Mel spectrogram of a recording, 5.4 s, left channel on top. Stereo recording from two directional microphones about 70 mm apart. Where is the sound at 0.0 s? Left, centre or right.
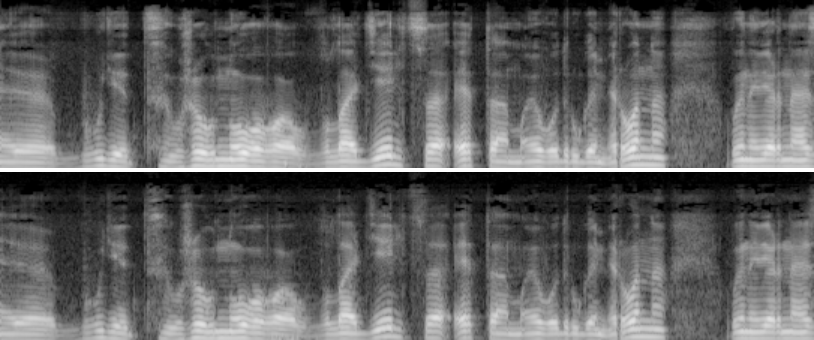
Left.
